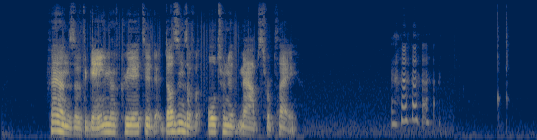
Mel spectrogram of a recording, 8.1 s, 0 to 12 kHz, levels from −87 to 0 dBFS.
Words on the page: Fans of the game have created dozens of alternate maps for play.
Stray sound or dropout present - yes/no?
yes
